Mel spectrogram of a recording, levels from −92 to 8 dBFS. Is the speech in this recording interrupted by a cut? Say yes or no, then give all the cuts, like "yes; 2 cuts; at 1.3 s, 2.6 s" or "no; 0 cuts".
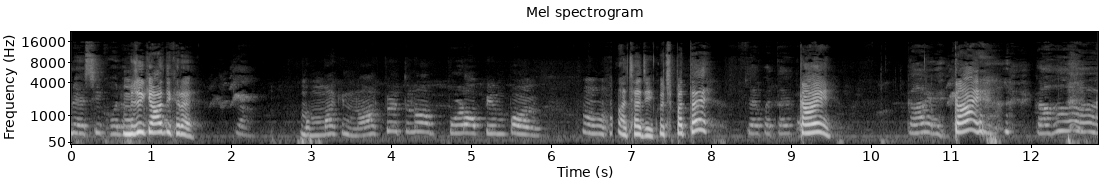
yes; 1 cut; at 6.7 s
